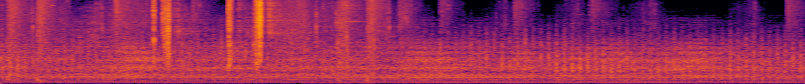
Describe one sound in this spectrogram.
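Boots thud on a concrete floor and climb concrete stairs.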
